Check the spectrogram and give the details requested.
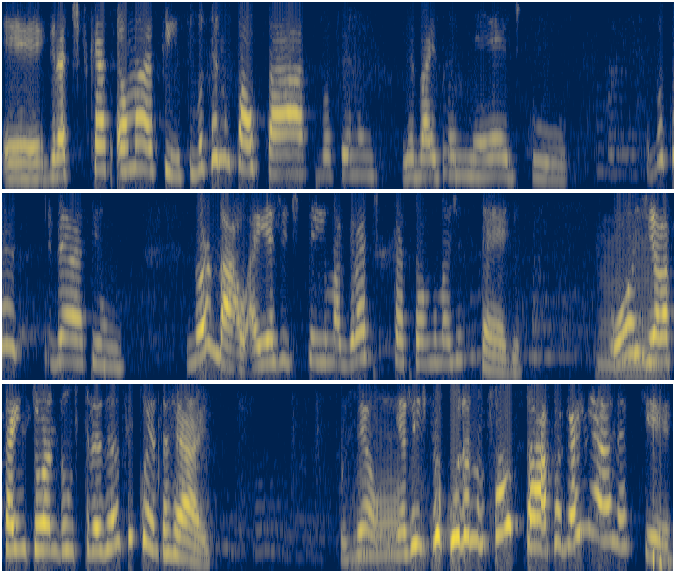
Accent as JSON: {"language": "Portuguese", "town": "Cabreúva", "region": "São Paulo", "country": "Brazil", "lives_now": "Jundiaí, Brazil", "said": "Porque eu sou de Cabreúva, eu trabalho em Cabreúva, entendeu? Eu moro em Jundiaí, mas trabalho em Cabreúva."}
